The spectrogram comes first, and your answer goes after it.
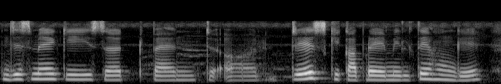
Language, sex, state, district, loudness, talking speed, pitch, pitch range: Hindi, female, Jharkhand, Garhwa, -19 LUFS, 120 wpm, 210 Hz, 205-235 Hz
